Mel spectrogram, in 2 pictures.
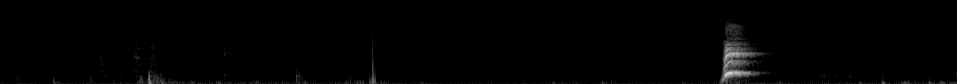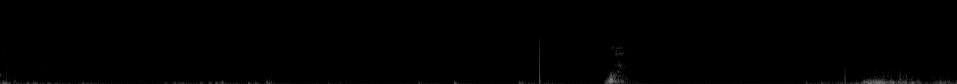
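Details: Kuvasz dog letting out one sharp, loud bark about midway through, a short harsh burst, with long near-silence around it, a few faint taps and soft knocks, and a low muffled rumble near the end.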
